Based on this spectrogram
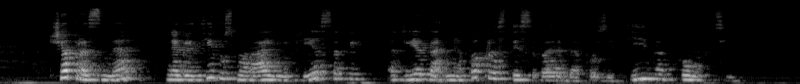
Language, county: Lithuanian, Kaunas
